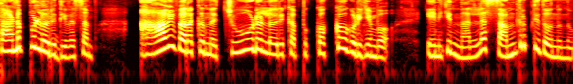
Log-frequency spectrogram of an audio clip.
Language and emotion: Malayalam, happy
